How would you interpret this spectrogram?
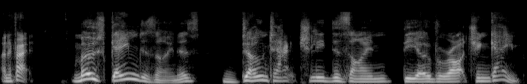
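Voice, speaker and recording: A man's voice: a little high, expressive, normal speed, dry recording. Talkative man explaining casually, dry close sound. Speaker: guest, games industry expert. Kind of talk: podcast discussion, casual explaining.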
